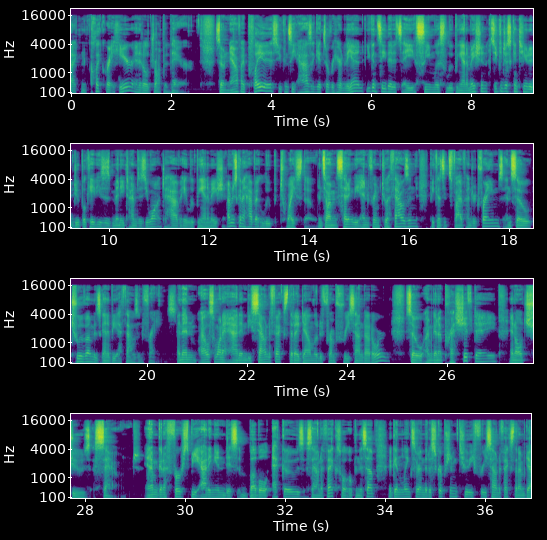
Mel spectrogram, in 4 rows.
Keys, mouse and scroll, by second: 1.0 click, 2.1-3.3 ctrl+middle drag, 4.8 click, 5.8-6.7 scroll up 1, 8.3 shift+middle click, 8.3-10.9 scroll down 4, 8.5 d, 9.6 d, 10.3-12.8 shift+middle drag, 10.9-12.8 scroll up 1, 12.3 typing, 13.2-14.3 middle drag, 13.7-14.3 scroll down 1, 16.0 middle click, 20.1-22.2 middle drag, 20.3-20.7 scroll up 1, 22.2-23.0 scroll down 1, 23.0 ctrl+middle click, 24.0 space, 26.4 shift+a, 29.1 click, 33.2 click, 34.0-34.6 drag, 35.6-36.9 scroll down 3.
